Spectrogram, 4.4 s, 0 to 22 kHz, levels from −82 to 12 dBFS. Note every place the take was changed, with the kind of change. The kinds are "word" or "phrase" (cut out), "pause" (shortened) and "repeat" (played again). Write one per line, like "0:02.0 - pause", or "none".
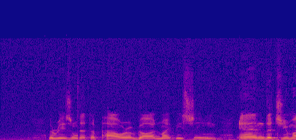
0:01.2 - word
0:03.5 - phrase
